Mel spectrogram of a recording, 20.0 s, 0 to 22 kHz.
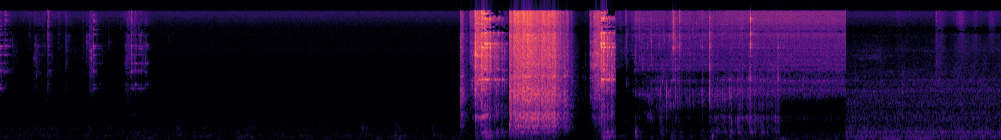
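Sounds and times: sparkling water fizzing: 12.6s - 16.9s.

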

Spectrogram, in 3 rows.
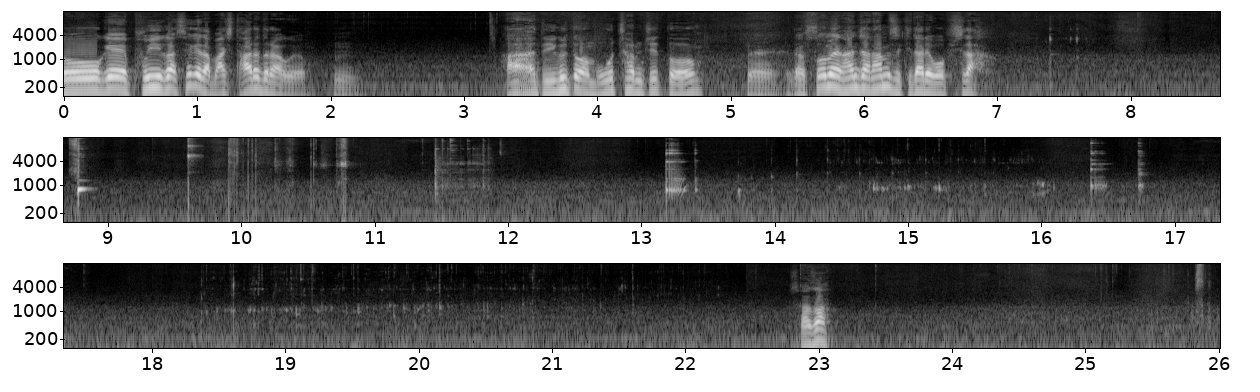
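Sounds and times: bottle cap cracking open: 8.7s - 9.0s
bottles and glasses clinking: 8.8s - 9.0s, 11.4s - 12.0s, 13.2s - 16.9s
beer pouring into glass: 13.2s - 16.9s, 18.3s - 22.4s
liquid glugging into glass: 13.3s - 16.8s, 18.4s - 22.4s.

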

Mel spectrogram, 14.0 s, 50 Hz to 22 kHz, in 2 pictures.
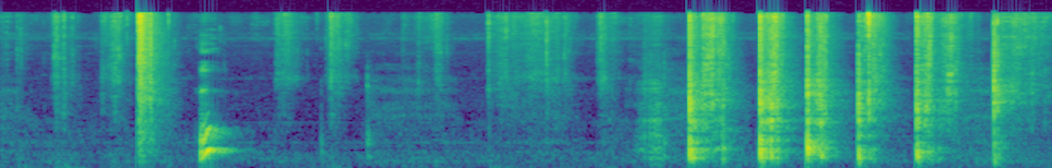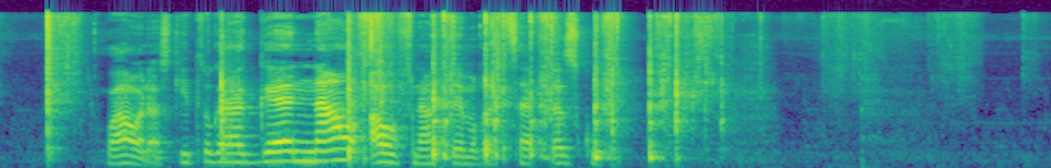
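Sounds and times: metal spoon scraping a bowl: 4.2s - 7.6s, 9.3s - 11.9s.

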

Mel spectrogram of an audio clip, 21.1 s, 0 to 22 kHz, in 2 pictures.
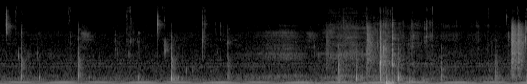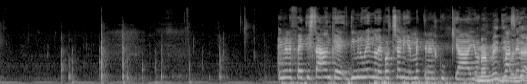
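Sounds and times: mouth sounds of eating: 0.0s - 4.8s
low steady hum: 0.0s - 21.0s.

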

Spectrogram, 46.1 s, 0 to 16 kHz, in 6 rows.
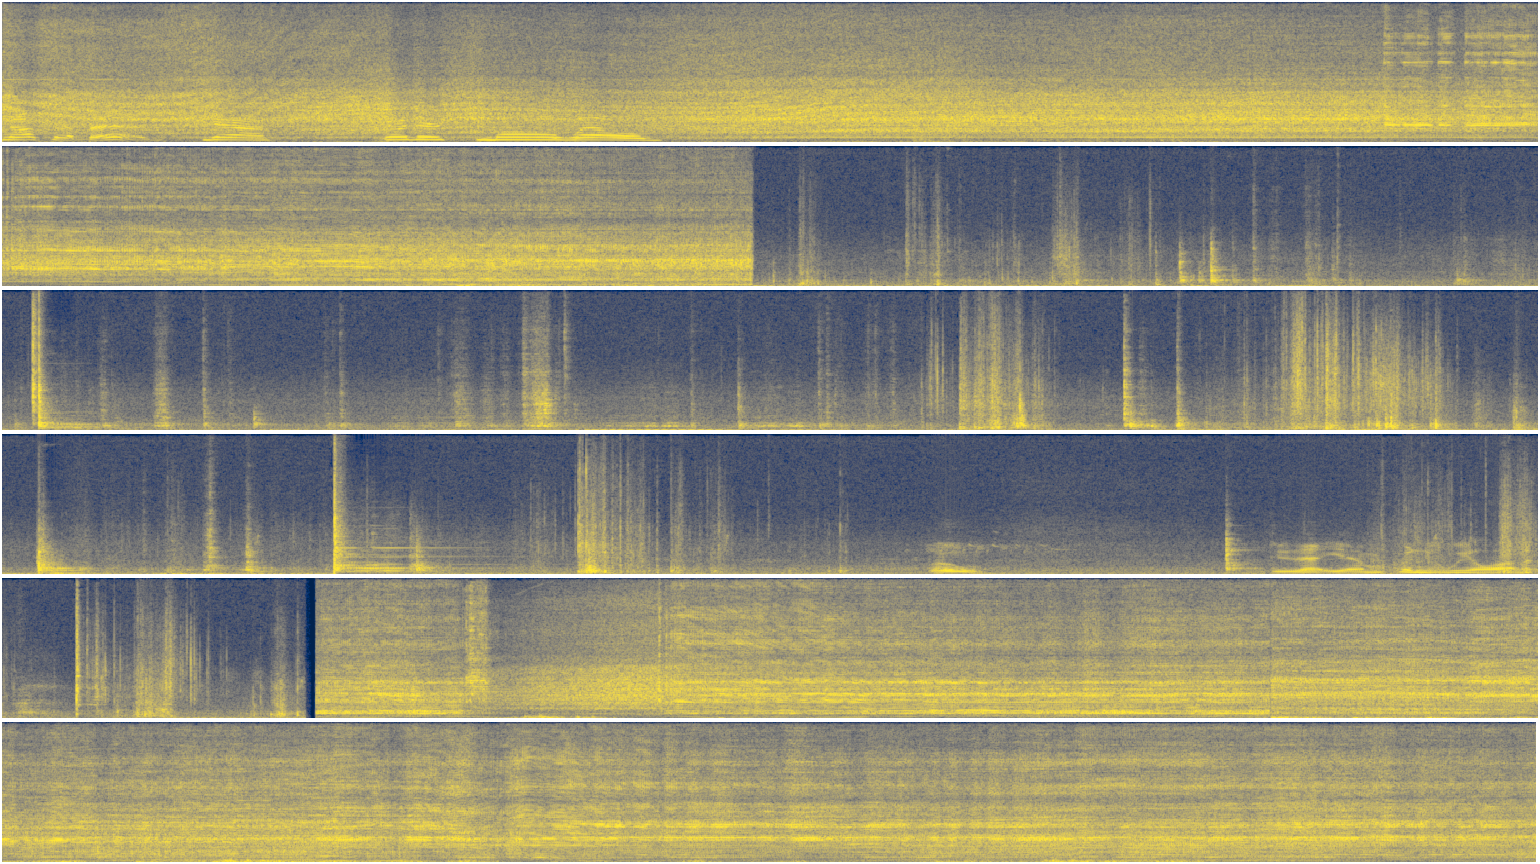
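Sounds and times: angle grinder grinding metal: 0.0s - 11.5s, 32.3s - 46.0s
metal knocks and scraping: 11.6s - 27.3s.

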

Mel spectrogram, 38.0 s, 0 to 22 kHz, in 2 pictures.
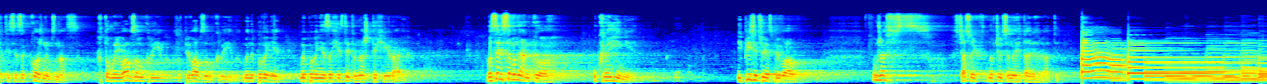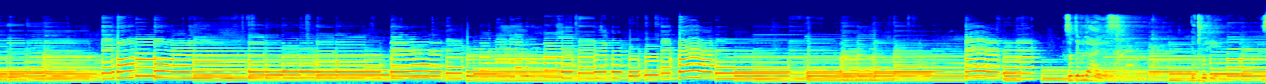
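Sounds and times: electric guitar held notes and bends: 16.2s - 38.0s.

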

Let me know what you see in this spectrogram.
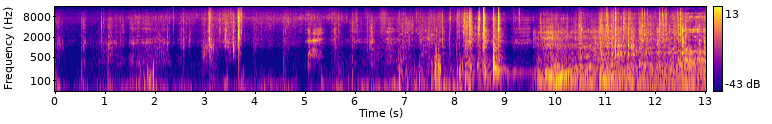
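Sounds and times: tricycle body rattling on bumps: 7.2s - 9.0s, 9.6s - 13.0s
loud low rumble: 9.5s - 13.0s.

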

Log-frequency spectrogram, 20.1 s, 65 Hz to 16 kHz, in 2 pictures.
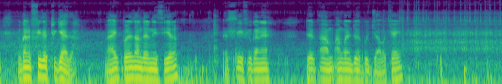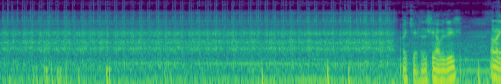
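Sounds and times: sewing machine running: 7.6s - 18.1s.

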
